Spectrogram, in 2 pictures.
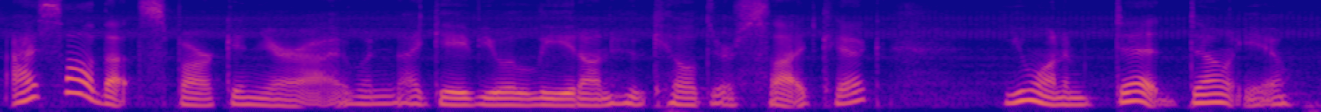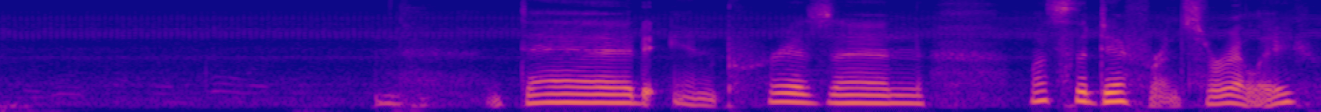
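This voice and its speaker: A woman acts out a sly female supervillain with a soft spot, in an intimate ASMR audio roleplay. Her voice is lowish and very breathy, with lively swings in pitch. She talks in a casual, teasing, persuasive way, sardonic but caring underneath. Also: slow pace, long pauses, full character voice. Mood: teasing, coaxing.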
